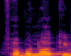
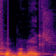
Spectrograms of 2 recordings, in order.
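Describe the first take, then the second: First: The third syllable starts with a k sound. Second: The third syllable starts with a ch sound. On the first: The speaker calls it wrong. "कई लोग इसको फिबोनाकी भी पढ़ते हैं" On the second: The speaker calls it right. "सही इसकी pronunciation है वो फिबोनाची है"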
